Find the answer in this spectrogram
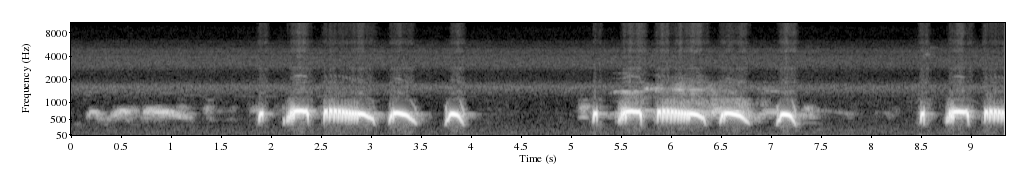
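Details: Spotted dove sấm bầu song: repeated phrases of a clipped note followed by three or four arched, low cooing notes, each phrase about three seconds apart, clean with no background.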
